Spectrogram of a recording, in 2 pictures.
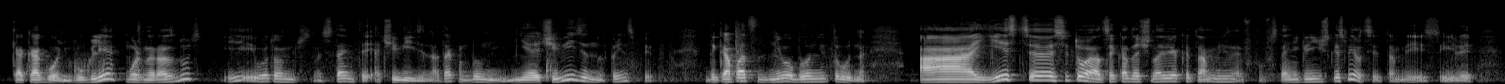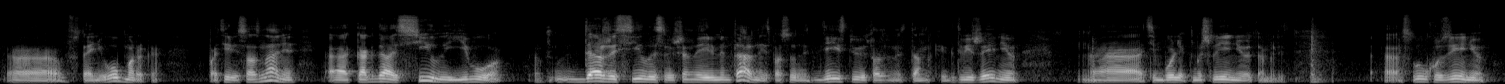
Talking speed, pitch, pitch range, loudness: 130 wpm, 120 Hz, 105-140 Hz, -25 LUFS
